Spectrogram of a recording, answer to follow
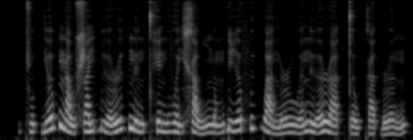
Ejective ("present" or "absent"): absent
